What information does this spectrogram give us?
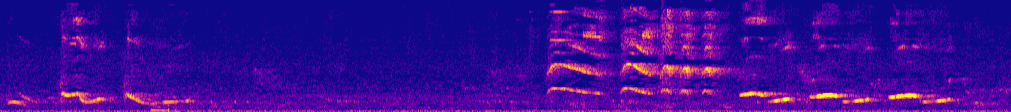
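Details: Laughingthrush in the wild: a few downward whistles, a quiet gap, then a burst of harsh ringing notes followed by a rapid run of short rising-and-falling whistles.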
